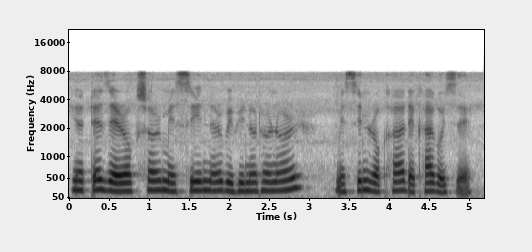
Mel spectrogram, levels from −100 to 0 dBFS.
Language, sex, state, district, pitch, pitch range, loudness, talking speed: Assamese, female, Assam, Sonitpur, 205 Hz, 190-215 Hz, -15 LUFS, 125 wpm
